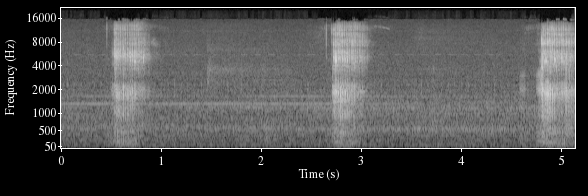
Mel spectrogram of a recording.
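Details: Fat pet cat snoring while napping: three short, raspy, hissing snore breaths a couple of seconds apart, about 29 a minute.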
